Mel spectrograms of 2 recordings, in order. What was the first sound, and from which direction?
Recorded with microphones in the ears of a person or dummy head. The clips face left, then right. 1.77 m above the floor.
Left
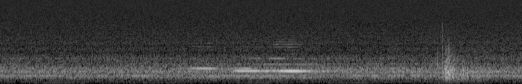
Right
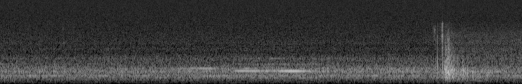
Only background noise.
